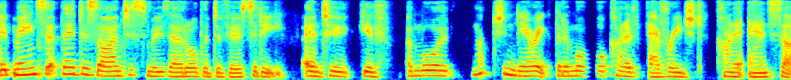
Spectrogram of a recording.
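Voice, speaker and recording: A woman with an Australian accent talks at a moderate pace with hardly any pauses. Her pitch sits fairly low, her intonation is lively, and the background is quiet. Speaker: regenerative systems designer and writer. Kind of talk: interview conversation.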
